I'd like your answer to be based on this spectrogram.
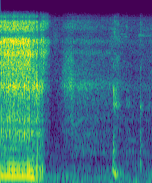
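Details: Roommate snoring at night: one loud, rough, rattling snore that ends abruptly, then quiet breathing with faint short snorts.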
